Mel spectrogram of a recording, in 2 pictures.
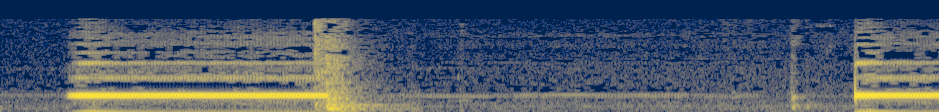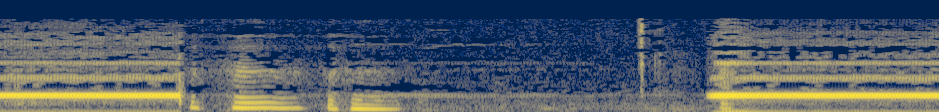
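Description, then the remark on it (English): A telephone call to an emergency towing service goes unanswered: the ringback tone rings out three times, each steady, buzzy two-second burst followed by a few seconds of quiet, with a few soft clicks in between and no one picking up. “Well, they answered, advertised emergency towing any day, any time, but they didn't answer.”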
